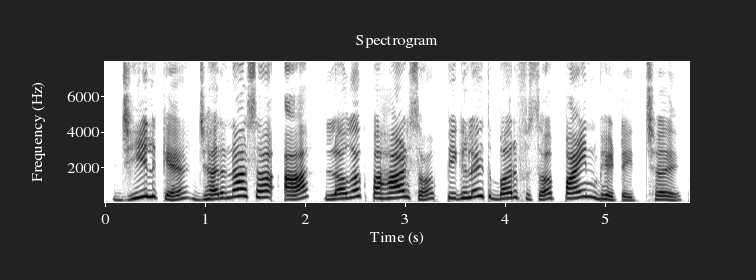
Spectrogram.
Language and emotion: Maithili, neutral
